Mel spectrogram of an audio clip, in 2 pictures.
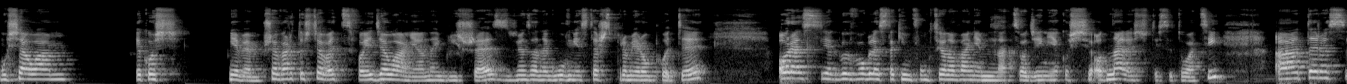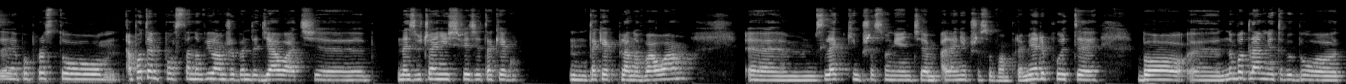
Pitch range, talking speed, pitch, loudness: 205-245 Hz, 145 wpm, 220 Hz, -18 LUFS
